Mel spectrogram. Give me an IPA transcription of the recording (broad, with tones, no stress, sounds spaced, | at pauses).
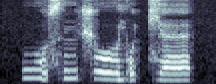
w ṵ˦˨ s ĩ˦ ʃ o˨ ʊ̯ j o̰˦˨ t͡ɕ ɛ˨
